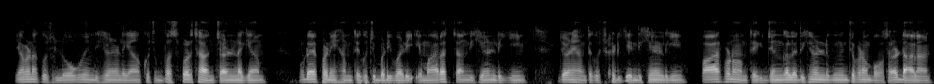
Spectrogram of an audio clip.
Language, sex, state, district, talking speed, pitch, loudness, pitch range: Hindi, male, Uttarakhand, Tehri Garhwal, 275 wpm, 105 Hz, -26 LUFS, 100-110 Hz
